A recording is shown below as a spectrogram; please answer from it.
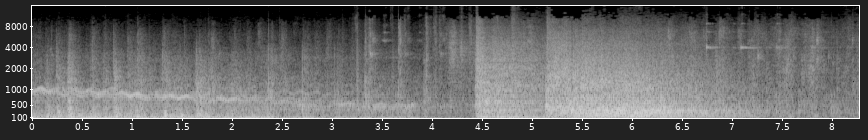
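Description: Electronic psytrance music: a wavering synth tone slides slowly down in pitch over a bass line. About four and a half seconds in, a sudden burst of noise swells and then slowly fades.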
